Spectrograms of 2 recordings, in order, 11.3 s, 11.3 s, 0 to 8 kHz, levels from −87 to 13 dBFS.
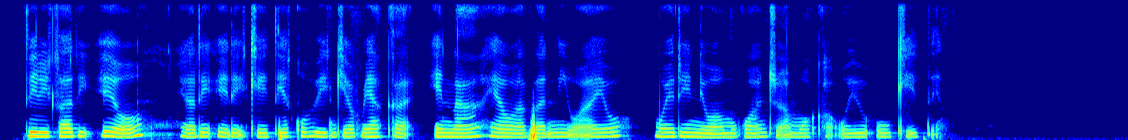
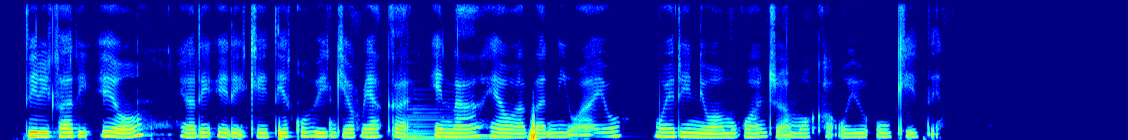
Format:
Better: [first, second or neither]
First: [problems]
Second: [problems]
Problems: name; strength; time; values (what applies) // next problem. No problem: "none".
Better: first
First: none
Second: noise reduction (classical method spectral subtraction)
